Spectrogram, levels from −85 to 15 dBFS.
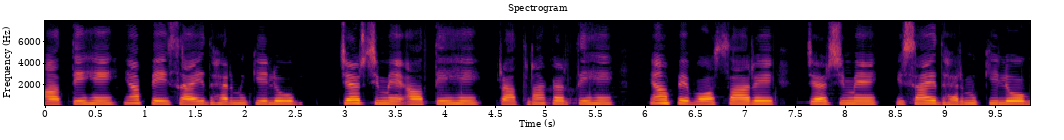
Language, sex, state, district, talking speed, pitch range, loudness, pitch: Hindi, female, Bihar, Saran, 160 wpm, 245-265 Hz, -18 LUFS, 255 Hz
